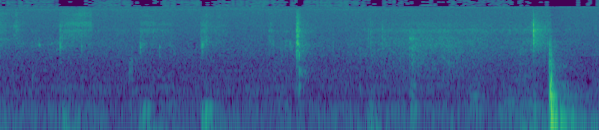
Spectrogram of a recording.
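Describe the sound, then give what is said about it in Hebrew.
Three tarot cards being drawn and handled for a zodiac-sign (Aries) reading: soft, irregular taps and light rustles, ending with one sharper slap of a card. No one speaks. “מזל תלה, אני יוצא לכל מזל שלושה קלפים ולפי זה אני אדבר.”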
